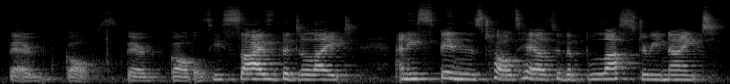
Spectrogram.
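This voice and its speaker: A woman reading a picture book aloud to children, slow and expressive. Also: a little high, slight background noise. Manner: slow, expressive, sing-song. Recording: echoey room.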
